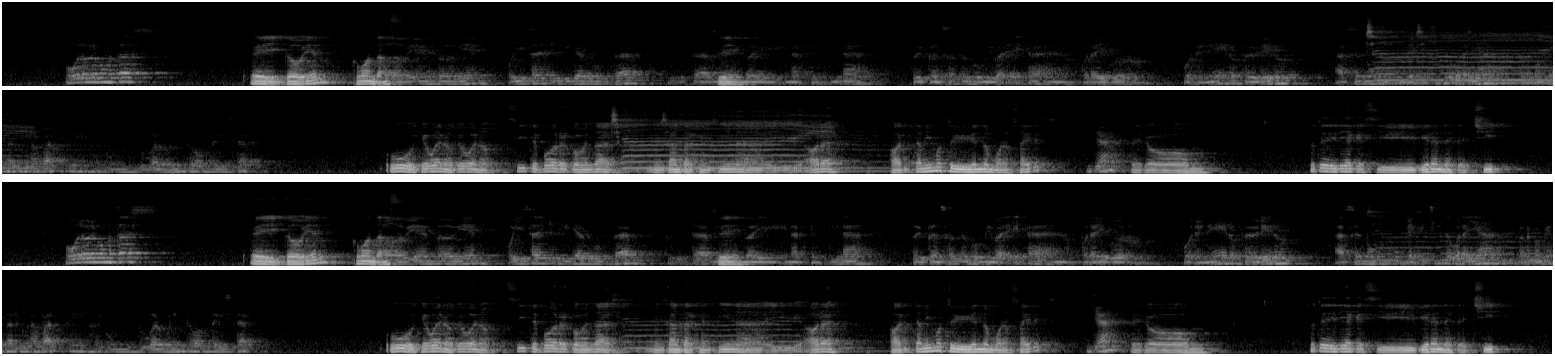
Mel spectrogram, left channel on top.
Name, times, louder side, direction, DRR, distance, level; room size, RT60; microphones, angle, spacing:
voice 1, 0.6-1.5 3.8-6.4 6.6-8.6 9.1-11.5 11.8-12.9 13.3-18.0 26.4-26.7, right 2 dB, 90° right, 4 dB, 1.9 m, -39 dB
voice 2, 2.5-3.9 7.2-7.4 19.4-23.9 24.4-25.9 26.8-27.6 28.6-30.4, equal, ahead, 3 dB, 0.4 m, -25 dB
Singing, 13.6-17.6 21.6-25.6, left 7 dB, 85° left, 0.5 m, -42 dB
13.0 x 5.8 x 6.1 m, 0.96 s
head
